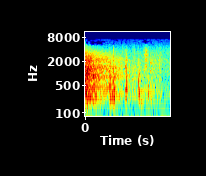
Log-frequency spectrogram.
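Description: Gunshot sound effect in a 1940 radio drama of The Shadow: a single sharp crack at the start that decays away, followed by a few faint crackling ticks.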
